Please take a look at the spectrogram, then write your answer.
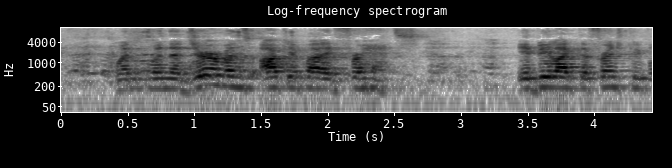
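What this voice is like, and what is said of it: Usual voice. Nothing is said of it.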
